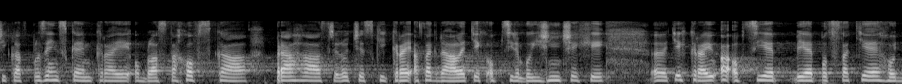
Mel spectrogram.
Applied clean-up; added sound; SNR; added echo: none; none; none; none.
